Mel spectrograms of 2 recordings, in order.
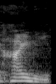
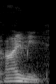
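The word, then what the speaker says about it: Jaime: Um I saw a note it said uh how it's pronounced it's I guess some people would say haimey. I know I did when I first saw it I said haimey and it's pron pronounced haime. Hi d- m a y.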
